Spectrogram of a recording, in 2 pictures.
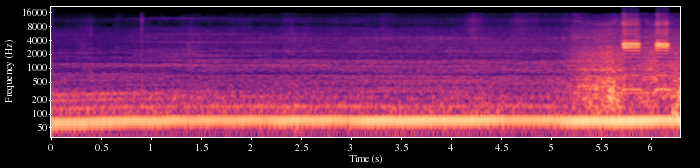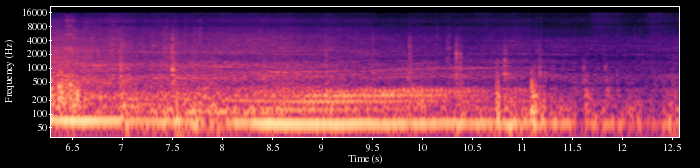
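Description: Fendt 930 Vario tractor's six-cylinder diesel engine running steadily as it pulls a manure spreader along a dirt track, growing louder as it passes about halfway through. Two short horn toots in quick succession about six seconds in.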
